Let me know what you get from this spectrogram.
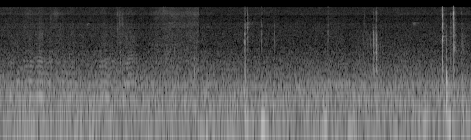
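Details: Honey bee swarm being caught in early May after a nectar dearth, the beekeeper holding the box up to get the queen before shaking the rest down; a dense low droning hum with scattered sharp clicks and taps.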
